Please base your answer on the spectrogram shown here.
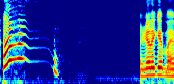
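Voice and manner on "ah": sudden high squeal; startled high yelp. Real, not acted. Startled by the dog, a sudden high yelp.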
